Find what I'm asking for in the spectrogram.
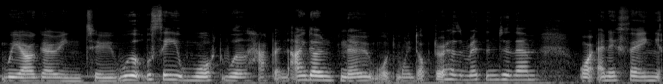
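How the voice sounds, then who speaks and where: A woman speaks with a Swedish accent. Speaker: vlogger. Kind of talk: casual vlog. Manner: halting.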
